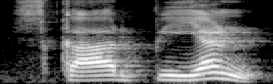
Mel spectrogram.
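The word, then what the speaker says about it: scorpion: எழுத்துக்கு வரணும் யா யா பாருங்க ஸ்கார்பியன் ஸ்கார்பி பிக்கு அடுத்த ஓக்கு யா உச்சரிப்பு வருது ஸ்கார்பியன்னா தேளு ஓரையன் அந்த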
